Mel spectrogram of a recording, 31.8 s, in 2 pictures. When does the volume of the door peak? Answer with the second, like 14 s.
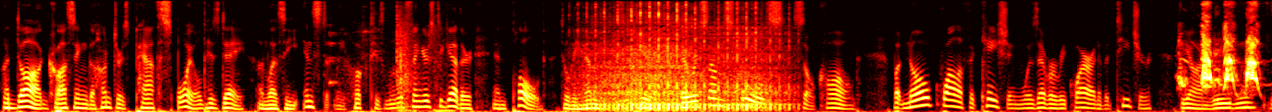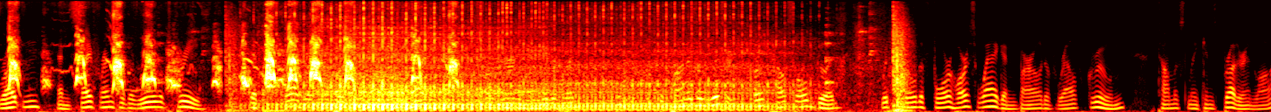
27 s.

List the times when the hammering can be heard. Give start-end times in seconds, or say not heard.
not heard.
